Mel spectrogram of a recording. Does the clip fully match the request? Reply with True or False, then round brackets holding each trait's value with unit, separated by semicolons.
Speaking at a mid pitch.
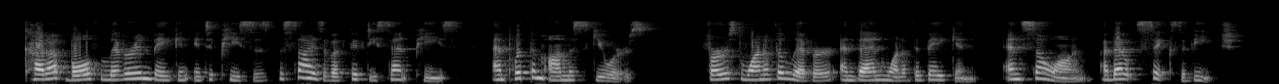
False (220 Hz)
